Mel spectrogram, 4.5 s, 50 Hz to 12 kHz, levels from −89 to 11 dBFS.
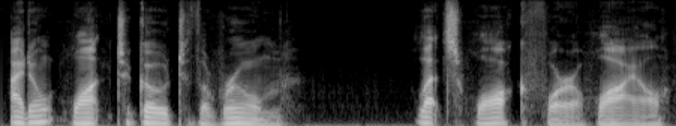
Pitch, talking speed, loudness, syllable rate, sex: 95 Hz, 175 wpm, -20 LUFS, 3.9 syllables/s, male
